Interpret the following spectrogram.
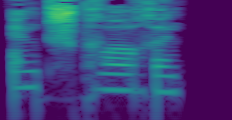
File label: "entsprochen", German; adjectives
